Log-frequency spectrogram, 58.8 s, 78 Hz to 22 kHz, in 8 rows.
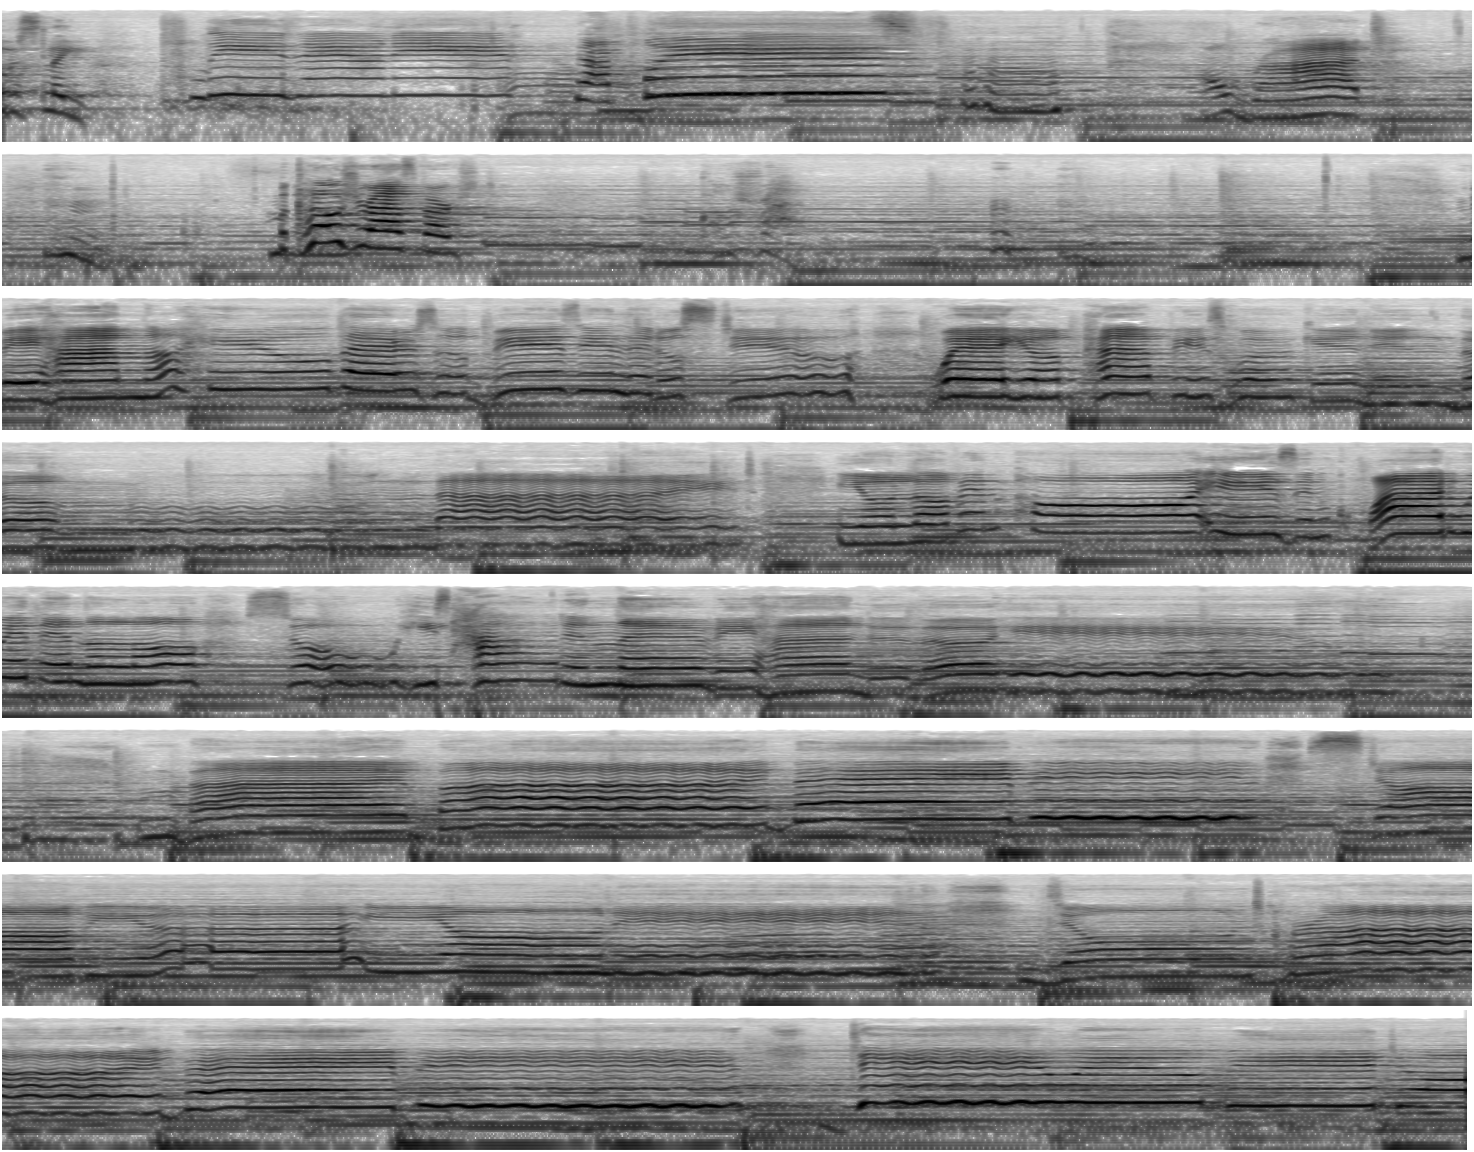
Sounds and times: Lullaby: 0:02.0 - 0:07.0, 0:15.0 - 0:58.7.

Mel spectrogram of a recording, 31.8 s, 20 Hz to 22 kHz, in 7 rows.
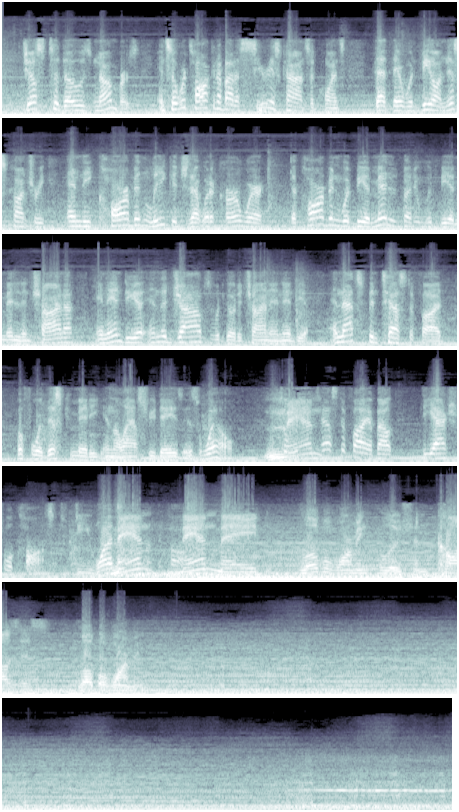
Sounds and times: Speech: 0:00.0 - 0:24.2
Music: 0:00.0 - 0:31.8.

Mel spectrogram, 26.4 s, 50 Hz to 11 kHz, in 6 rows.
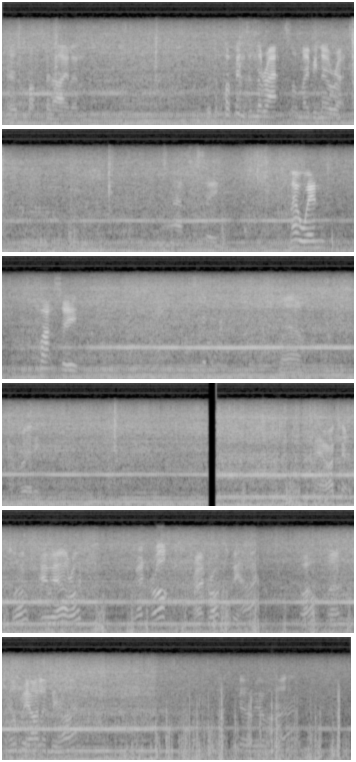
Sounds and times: Speech: 0:00.0 - 0:01.0, 0:02.8 - 0:04.3, 0:19.3 - 0:23.0, 0:25.0 - 0:25.7
Boat, Water vehicle: 0:00.0 - 0:26.3.

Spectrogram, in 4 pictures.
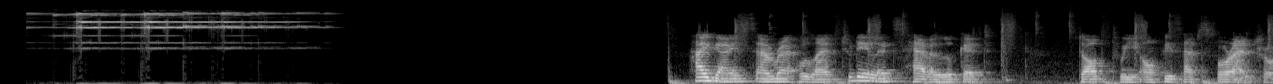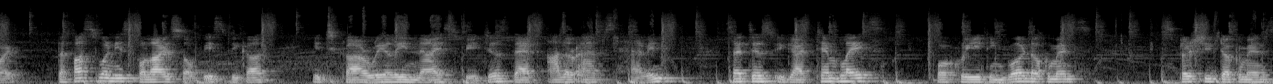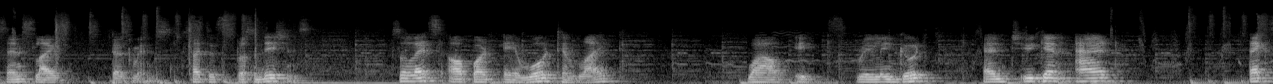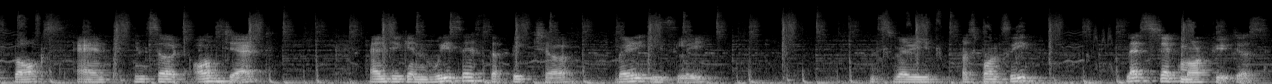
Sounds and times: Jingle, tinkle: 0:00.3 - 0:03.5.

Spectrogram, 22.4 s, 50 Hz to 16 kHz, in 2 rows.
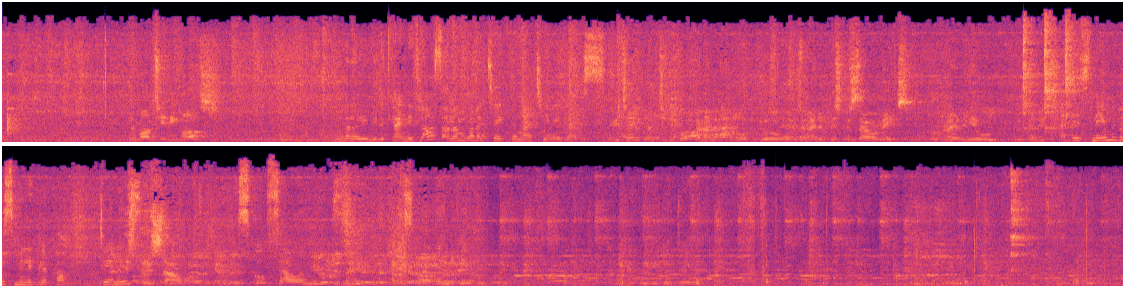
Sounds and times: Music: 0:14.5 - 0:22.4.

